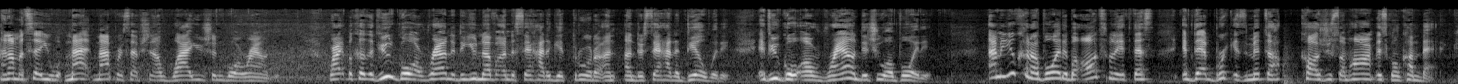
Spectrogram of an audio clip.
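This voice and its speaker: Over noticeable background noise, a woman talks at a very fast pace in a fairly high pitch, animated in tone with ordinary pitch variation. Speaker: life coach. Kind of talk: motivational livestream talk. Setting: outdoors on porch, livestream.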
